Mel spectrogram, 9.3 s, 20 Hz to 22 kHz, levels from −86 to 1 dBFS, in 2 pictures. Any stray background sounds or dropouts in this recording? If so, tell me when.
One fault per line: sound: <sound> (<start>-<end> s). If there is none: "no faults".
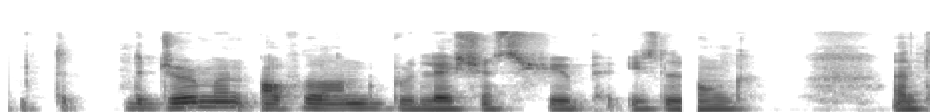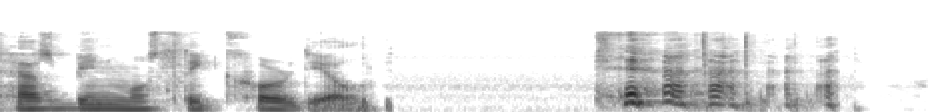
sound: dropout (3.4-3.5 s)
sound: laugh (7.6-8.8 s)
